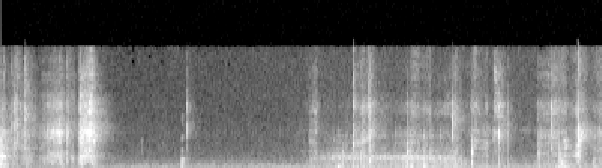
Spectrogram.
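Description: Faint handling of Pokémon trading cards: cards sliding and rubbing against each other and the fingers, with a few light ticks spread through.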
